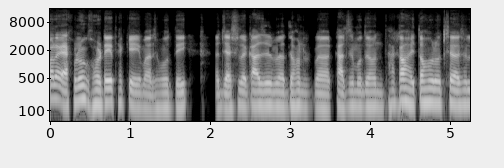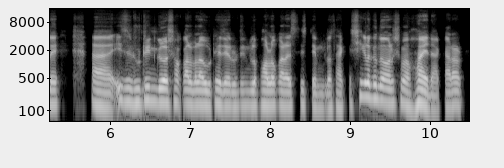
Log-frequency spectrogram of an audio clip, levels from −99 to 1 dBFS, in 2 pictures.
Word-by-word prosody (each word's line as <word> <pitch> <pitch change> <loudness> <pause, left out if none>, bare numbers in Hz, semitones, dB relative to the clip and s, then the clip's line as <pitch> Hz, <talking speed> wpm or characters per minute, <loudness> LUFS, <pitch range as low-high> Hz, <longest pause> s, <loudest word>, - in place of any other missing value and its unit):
মানে 180 -1 +3
এখনো 155 +5 -1
ঘটেই 140 +2 +5
থাকে 145 -1 -2 0.2
মাঝেমধ্যেই। 120 +2 -2 0.4
আ - - -3
যে 120 - -2
আসলে 130 +2 -2
কাজের 130 0 +3
অ্যা 125 - +1
যখন 130 0 -2 0.2
আ - - +3 0.2
কাজের 125 +2 0
মধ্যে 130 0 -3
যখন 130 - -4
থাকা 140 +3 0
হয়, 140 - 0
তখন 150 +1 +2
হচ্ছে 140 +2 -2
আসলে 140 +1 0 0.5
আ - - +4 0.3
এই - - -1
যে - - -1
রুটিন 160 +2 -1
গুলো 150 0 +6
সকালবেলা 140 -2 +1
উঠে 140 +2 -3
যে 130 - +2
রুটিন 130 +1 -7
গুলো 135 0 -1
ফলো 130 -1 +3
করার 125 -1 +1
সিস্টেম 130 -3 -7
গুলো 115 +1 -5
থাকে। 120 - -6
সেগুলো 200 -1 +3
কিন্তু 170 -2 +2
অনেক 145 0 -1
সময় 135 -4 -1
হয় 135 -4 +7
না। 105 - -4
কারণ 130 +2 -1
135 Hz, 240 wpm, -25 LUFS, 125-145 Hz, 0.5 s, হয়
